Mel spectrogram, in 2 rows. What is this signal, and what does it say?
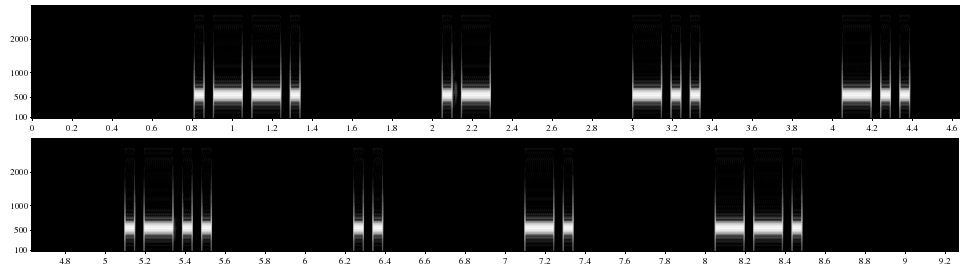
Morse code, heard as a keyed tone, about 25 wpm, spaced as for 10 wpm, 550 Hz. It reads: PADDLING
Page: News Headlines in Morse Code at 10 WPM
